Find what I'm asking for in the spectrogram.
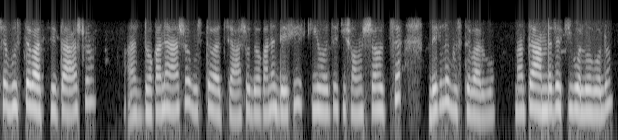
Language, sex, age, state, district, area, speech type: Bengali, female, 45-60, West Bengal, Dakshin Dinajpur, urban, conversation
